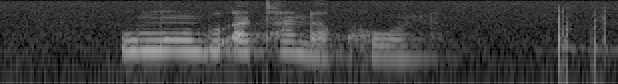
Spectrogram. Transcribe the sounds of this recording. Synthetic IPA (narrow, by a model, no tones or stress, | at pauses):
umuntʼuʔatʰandʱakʰɔːna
